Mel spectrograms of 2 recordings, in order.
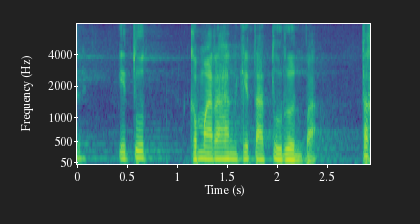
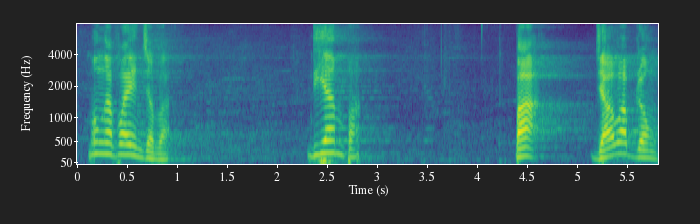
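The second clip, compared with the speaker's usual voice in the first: ordinary talk, nothing marked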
